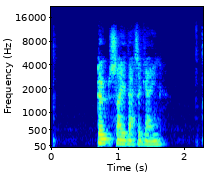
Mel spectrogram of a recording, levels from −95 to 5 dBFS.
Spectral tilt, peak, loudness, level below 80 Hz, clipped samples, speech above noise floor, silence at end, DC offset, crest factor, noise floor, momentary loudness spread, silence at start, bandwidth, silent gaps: -4.5 dB/octave; -18 dBFS; -38 LUFS; -72 dBFS; under 0.1%; 46 dB; 0.6 s; under 0.1%; 24 dB; -83 dBFS; 12 LU; 0.7 s; 13.5 kHz; none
